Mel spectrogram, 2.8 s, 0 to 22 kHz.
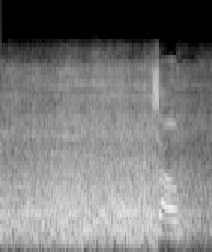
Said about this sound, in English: I'm on the subway right now. That's the 6th train. Ladies and gentlemen, 6th train, heading uptown.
